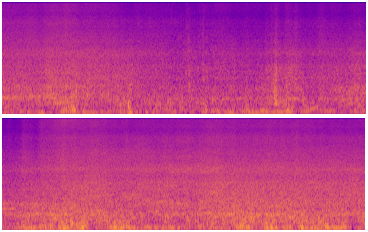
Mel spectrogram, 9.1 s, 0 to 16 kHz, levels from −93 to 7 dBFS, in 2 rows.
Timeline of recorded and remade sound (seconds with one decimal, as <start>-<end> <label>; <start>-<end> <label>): 0.0-2.1 remade; 2.1-2.7 recorded; 2.7-9.1 remade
